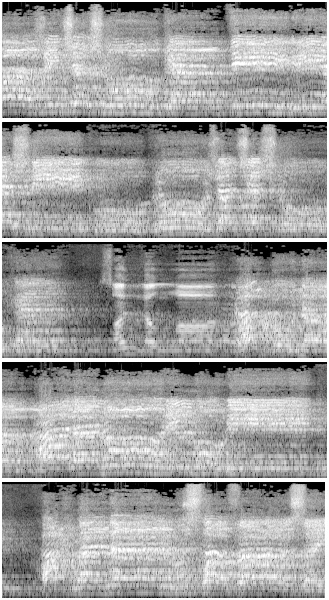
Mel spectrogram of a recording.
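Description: Mixed male and female choir singing an unaccompanied Bosnian mevlud hymn in chant-like unison, with a brief break in the singing about three-quarters of the way through.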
